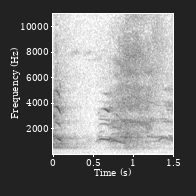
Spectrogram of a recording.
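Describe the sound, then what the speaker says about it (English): Seagulls calling near a shooting spot, a couple of short, harsh squawking cries rising and falling over faint outdoor background, with no talk. "Right, ignore all the seagulls."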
